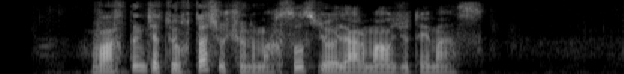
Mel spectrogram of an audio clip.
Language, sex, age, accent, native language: Uzbek, male, 18-24, Navoiy, Uzbek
